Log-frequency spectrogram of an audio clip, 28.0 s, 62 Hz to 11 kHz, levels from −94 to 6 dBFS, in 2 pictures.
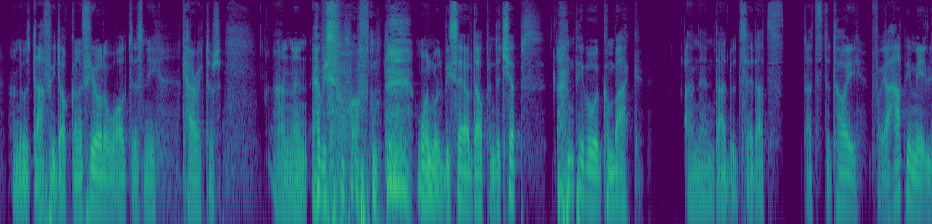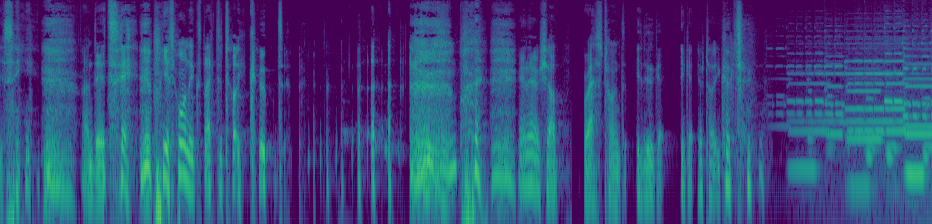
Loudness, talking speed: -34 LUFS, 140 wpm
